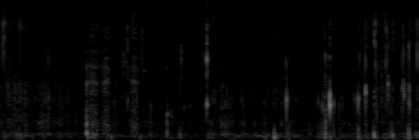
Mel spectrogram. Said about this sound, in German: Jetzt lege ich mir ein Stück Rittersport auf meine Zunge.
